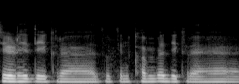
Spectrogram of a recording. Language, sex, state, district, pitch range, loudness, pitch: Hindi, male, Jharkhand, Garhwa, 125-135 Hz, -20 LUFS, 130 Hz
